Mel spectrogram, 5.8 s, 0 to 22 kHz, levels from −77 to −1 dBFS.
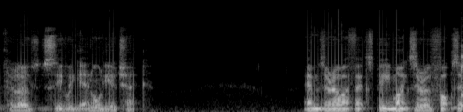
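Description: From start to finish, interleaved audio is read as planar. Each 43 ms block, which points to 2048-sample blocks, has its left-right pairs split into halves played at half speed, so the sound drops an octave, doubles, and chops at 23.4 Hz.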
